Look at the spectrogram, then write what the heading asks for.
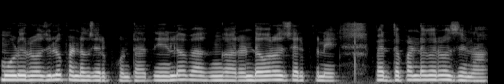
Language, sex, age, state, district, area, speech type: Telugu, female, 18-30, Andhra Pradesh, Konaseema, rural, spontaneous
